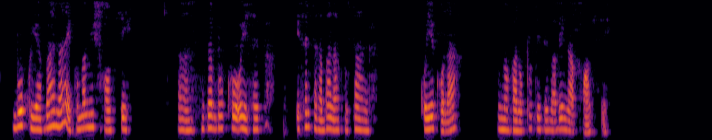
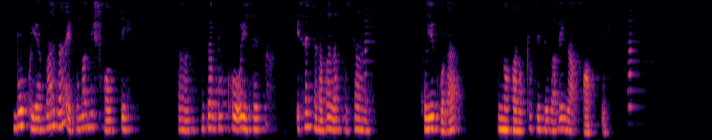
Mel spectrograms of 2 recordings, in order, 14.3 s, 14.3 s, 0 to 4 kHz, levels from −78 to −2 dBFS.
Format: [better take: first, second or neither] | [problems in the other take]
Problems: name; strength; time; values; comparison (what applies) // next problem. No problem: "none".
first | noise reduction (neural mask model DeepFilterNet 3)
